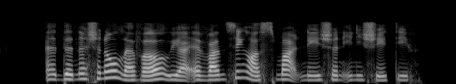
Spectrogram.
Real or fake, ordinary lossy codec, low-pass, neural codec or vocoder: fake; none; 7.2 kHz; codec, 24 kHz, 3.1 kbps, DualCodec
